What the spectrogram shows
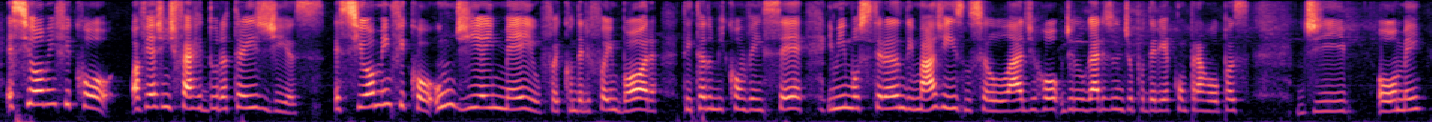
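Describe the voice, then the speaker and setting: A woman's voice: a little high, moderate pace, mellow. A woman with a Brazilian Portuguese accent, an interview guest animatedly telling a travel anecdote with laughter. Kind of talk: storytelling anecdote.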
